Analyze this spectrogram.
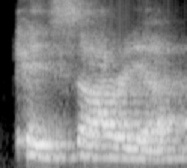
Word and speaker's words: Caesarea: If we go further, of course, we have Caesarea or Caesarea, as they pronounce it there.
